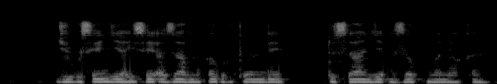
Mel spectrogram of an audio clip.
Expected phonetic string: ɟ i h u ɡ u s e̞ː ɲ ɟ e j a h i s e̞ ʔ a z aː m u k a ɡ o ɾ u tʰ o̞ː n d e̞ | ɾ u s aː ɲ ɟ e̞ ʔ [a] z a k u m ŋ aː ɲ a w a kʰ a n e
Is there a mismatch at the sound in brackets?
no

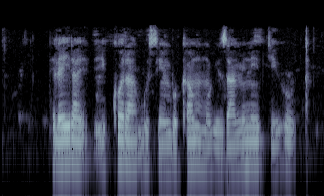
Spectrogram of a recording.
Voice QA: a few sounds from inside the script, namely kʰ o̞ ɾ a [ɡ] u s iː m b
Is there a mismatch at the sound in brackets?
no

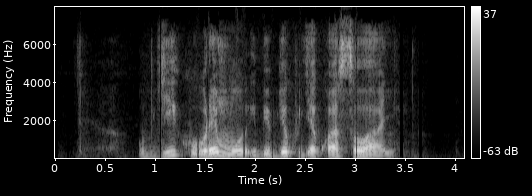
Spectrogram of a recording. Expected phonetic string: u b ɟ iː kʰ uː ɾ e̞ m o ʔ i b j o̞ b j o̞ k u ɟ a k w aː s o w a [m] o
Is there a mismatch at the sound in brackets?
yes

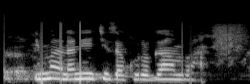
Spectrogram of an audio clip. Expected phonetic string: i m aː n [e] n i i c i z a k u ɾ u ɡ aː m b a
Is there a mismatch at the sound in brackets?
yes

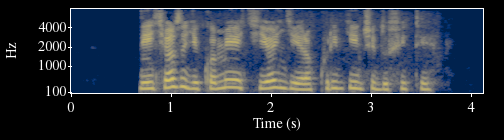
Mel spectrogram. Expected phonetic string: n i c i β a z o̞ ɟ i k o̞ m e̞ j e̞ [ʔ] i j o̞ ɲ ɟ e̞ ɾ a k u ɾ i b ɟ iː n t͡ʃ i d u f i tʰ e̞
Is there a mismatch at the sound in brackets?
yes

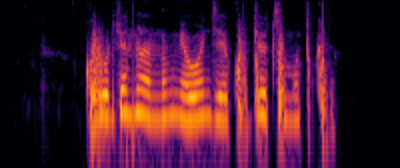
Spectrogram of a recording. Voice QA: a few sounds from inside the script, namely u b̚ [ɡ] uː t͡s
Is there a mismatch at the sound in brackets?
yes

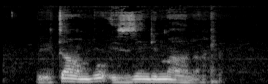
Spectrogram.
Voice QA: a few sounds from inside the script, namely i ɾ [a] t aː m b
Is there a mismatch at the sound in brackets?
yes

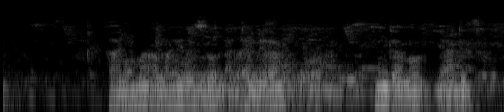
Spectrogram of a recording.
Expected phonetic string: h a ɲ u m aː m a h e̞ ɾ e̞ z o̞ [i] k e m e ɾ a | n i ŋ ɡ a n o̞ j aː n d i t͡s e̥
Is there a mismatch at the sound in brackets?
yes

